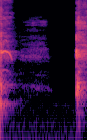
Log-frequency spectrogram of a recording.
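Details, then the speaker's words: Adult with a persistent cough in its fourth week despite cold and flu medicines: two short, harsh cough bursts about a second apart. "And it hasn't slowed the cough, not one little bit. The only thing it has done is made my neck hurt."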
